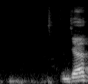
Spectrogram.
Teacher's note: तालु होता है ज का उच्चारण स्थान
